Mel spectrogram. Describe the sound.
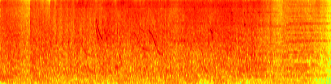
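Gunfire and explosions as a building is bombed: a loud, unbroken wall of crackling shots and blasts with thin whistling streaks over it, holding steady before easing slightly at the very end.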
